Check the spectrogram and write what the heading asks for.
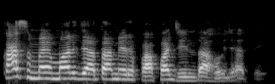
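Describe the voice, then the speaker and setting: A woman's voice: fairly high pitch, animated, normal speed, no room sound, close to an everyday voice. A woman voicing a young son who pleads tearfully. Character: young son, crying over his father. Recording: dull muffled recording.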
